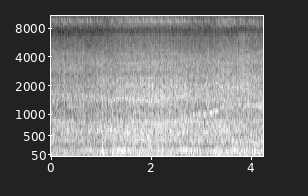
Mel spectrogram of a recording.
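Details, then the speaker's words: 2002 Honda CR-V 2.4L, rough idle and stalling, after cleaning the idle air control valve under the throttle body: uneven, slightly lumpy idle with some hiss on top; unchanged, IACV or throttle body suspected. Rough idle. "See, I cleaned the air control valve beneath there, located beneath the throttle body, but did not solve the problem. Maybe the throttle body is bad, or maybe the air control valve is bad. So, as you see, still the same"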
